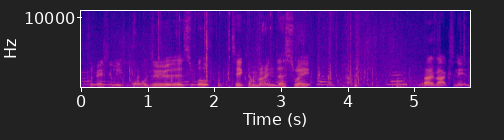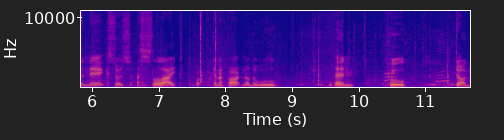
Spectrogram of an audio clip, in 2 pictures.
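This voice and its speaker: A man speaks at a moderate pace and medium pitch, with ordinary pitch variation. He leaves long, frequent pauses over noticeable background noise. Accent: Hebridean. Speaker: crofter. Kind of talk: instruction.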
